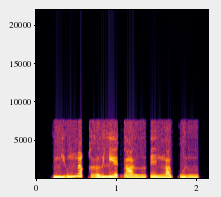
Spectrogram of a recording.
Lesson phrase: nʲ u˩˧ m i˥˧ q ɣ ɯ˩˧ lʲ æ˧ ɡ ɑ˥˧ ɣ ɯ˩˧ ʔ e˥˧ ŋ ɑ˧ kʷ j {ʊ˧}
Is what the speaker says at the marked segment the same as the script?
no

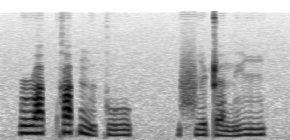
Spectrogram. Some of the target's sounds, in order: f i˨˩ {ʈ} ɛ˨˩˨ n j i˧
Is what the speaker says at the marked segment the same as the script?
yes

